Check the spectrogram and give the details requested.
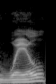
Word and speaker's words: whale: said whale but you you didn't say whale like she wanted you to make the h sound in front and i realized that's like the proper way to say it but like regionally nobody here says that you say whale or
